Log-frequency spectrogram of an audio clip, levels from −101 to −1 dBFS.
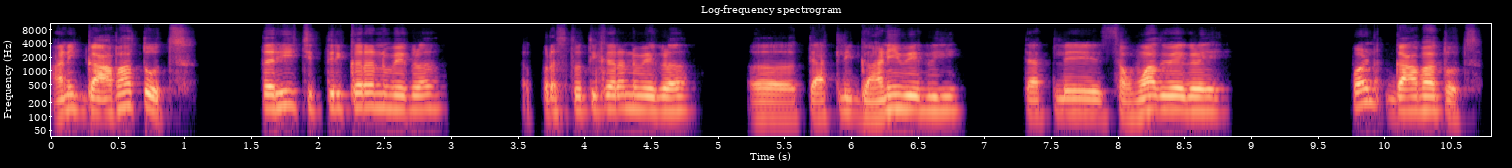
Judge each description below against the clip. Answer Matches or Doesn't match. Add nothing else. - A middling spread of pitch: Matches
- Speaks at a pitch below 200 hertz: Matches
